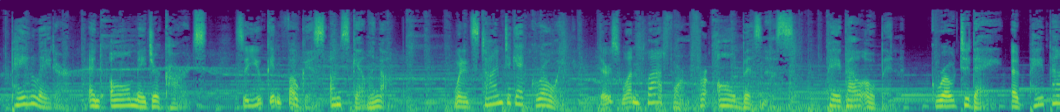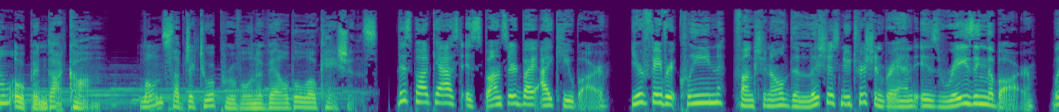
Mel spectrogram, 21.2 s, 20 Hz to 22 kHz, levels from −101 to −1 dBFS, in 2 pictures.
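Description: Nothing stood out as a technical fault on listening.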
